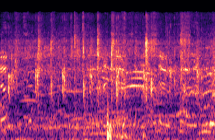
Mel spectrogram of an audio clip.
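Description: A baseball popping once into a catcher's mitt about a second in, a single sharp low thump, over spectators chatting.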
